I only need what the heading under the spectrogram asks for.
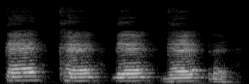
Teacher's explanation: क वर्ग में जो भी पांचों वर्ण हैं उनका उच्चारण स्थान क्या है, कंठ है। जैसे क, ख, ग, घ, ड़, तो ये कहां से बोले जाएंगे, कंठ से बोले जाएंगे।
